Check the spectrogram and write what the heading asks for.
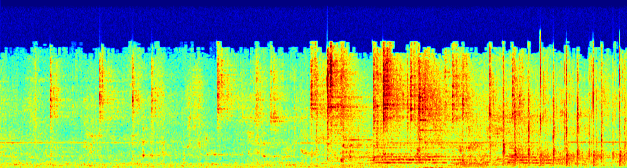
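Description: Sports-hall hubbub of many voices with scattered sharp clicks, the voices growing louder and clearer from about three seconds in.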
